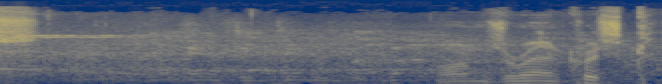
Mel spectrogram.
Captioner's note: pa announcement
